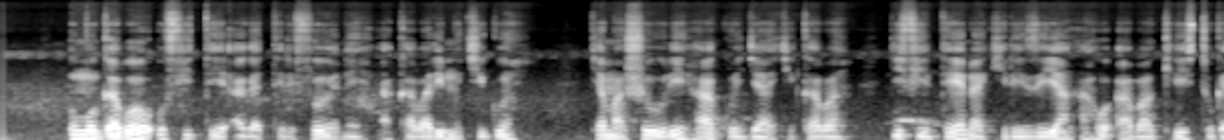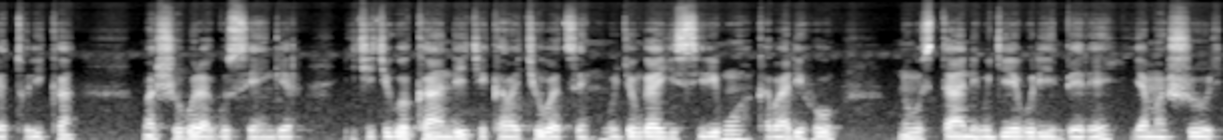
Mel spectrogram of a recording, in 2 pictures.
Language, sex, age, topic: Kinyarwanda, female, 18-24, education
